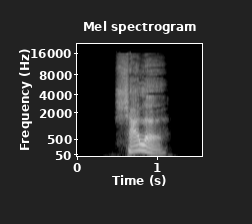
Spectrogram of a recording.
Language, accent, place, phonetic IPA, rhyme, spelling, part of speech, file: German, Germany, Berlin, [ˈʃalə], -alə, Schalle, noun, De-Schalle.ogg
- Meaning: nominative/accusative/genitive plural of Schall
